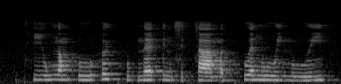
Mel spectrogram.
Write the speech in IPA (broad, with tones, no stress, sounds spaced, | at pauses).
t̪ʰ iː˨˧ w ŋ ɐ˧ m h uː˨˥ h ɵ˥ ɥ kʷʰ ɐ˨ p̚ n̪ ɛː˧ k̚ l ɪ˨˩ ŋ s ɪ˨ k̚ s aː˨ m ɐ˨ t̚ kʷʰ ɛː˧ n w uː˨ j n̪ uː˨˥ j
